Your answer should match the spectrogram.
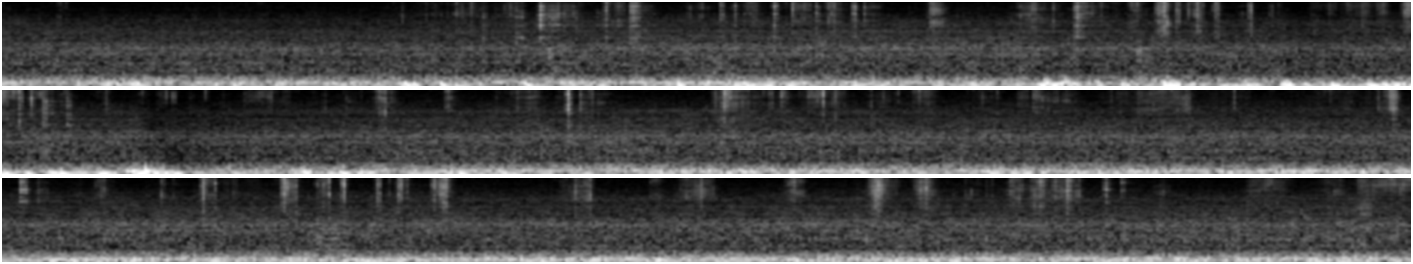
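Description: Dried lettuce seed heads crackling faintly as they are rubbed and crumbled between fingers, over a steady low background rumble with a few soft thumps near the middle.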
